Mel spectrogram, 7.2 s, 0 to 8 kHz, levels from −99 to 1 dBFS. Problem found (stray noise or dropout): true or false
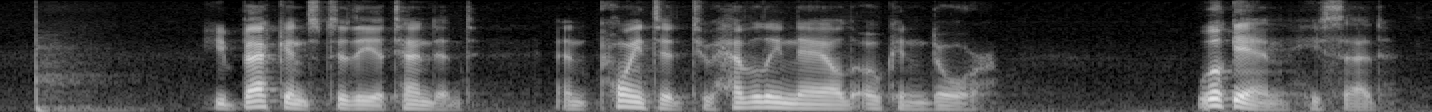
true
